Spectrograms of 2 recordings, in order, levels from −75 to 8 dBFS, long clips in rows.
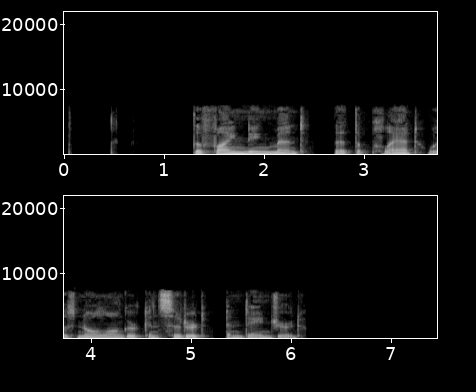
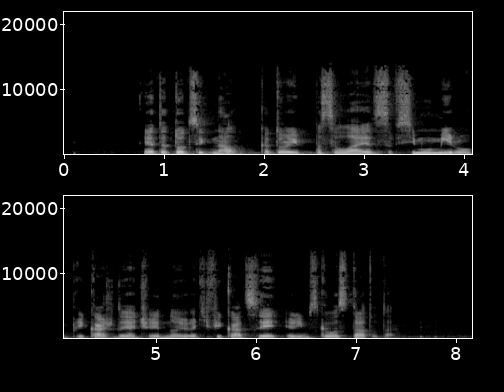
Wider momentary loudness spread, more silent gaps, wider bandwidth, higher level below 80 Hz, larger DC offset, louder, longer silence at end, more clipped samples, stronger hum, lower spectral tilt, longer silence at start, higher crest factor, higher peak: first, 11 LU vs 8 LU; first, 2.50-2.69 s, 5.23-5.34 s vs none; second, 7.8 kHz vs 14 kHz; first, -58 dBFS vs -70 dBFS; neither; first, -23 LUFS vs -26 LUFS; first, 1.35 s vs 0.8 s; neither; neither; about the same, -5 dB/octave vs -4.5 dB/octave; first, 1.3 s vs 0.8 s; about the same, 22 dB vs 20 dB; first, -2 dBFS vs -8 dBFS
